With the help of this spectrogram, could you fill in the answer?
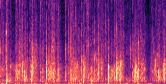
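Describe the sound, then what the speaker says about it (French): A small studio audience and jury applaud the contestants at a cooking competition finale, lively, uneven clapping with distinct individual hand claps and a few low voices underneath, moderately close. "je pense qu'on peut applaudir nos candidats"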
